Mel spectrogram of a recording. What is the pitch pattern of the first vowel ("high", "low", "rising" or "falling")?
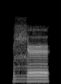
high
